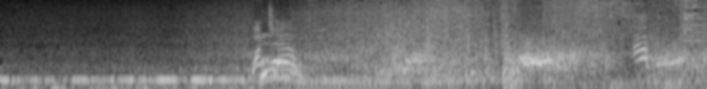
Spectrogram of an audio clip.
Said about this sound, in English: The truck crashed through the front door, smashing through a booth and into the counter.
